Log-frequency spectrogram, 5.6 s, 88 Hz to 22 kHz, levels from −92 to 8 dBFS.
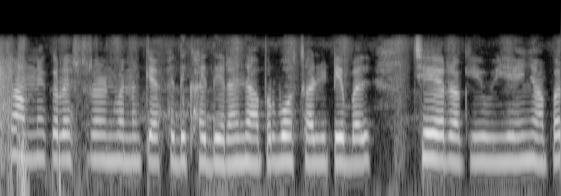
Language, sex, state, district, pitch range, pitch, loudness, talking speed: Hindi, female, Haryana, Charkhi Dadri, 230-245 Hz, 235 Hz, -17 LUFS, 215 wpm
